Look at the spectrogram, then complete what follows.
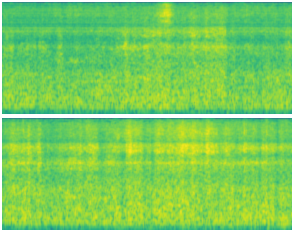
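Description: Steady rush of wind over the microphone of a Suzuki scooter moving at road speed, with the scooter's engine and tyre noise mixed in beneath.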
